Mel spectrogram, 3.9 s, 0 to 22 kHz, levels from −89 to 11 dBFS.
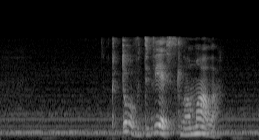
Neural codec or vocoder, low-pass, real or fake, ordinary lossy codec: none; 7.2 kHz; real; none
